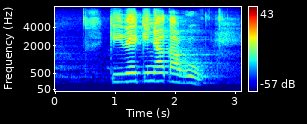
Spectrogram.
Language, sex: Northern Sotho, female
